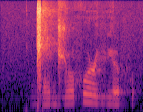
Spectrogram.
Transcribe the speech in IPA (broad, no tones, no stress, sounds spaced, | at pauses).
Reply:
ɡ͡ǁ ɛ d͡ʒ ʊ f ʊ ɹ vʲ ə f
